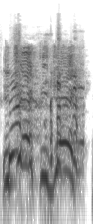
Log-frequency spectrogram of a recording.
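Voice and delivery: high, slow squeaky alarm; Muppet panic. Acted. Host acting a Muppet pilot, high slow cry. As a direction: draw it out like a panicked puppet.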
